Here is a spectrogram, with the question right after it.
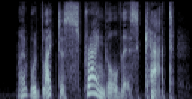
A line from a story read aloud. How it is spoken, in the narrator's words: she muttered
